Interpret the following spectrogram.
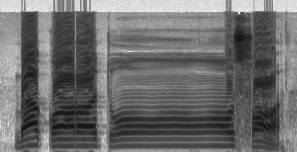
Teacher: samarkanlah suara dhammatainnya, suara unnya kepada huruf shad.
